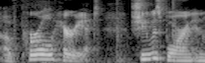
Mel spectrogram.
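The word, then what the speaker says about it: Pyrl: Pearl's first name is spelled differently it's pronounced Pearl but it's p y r l s okay l e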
